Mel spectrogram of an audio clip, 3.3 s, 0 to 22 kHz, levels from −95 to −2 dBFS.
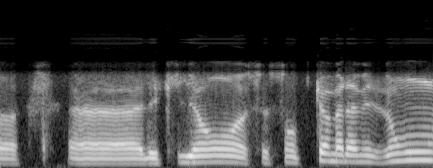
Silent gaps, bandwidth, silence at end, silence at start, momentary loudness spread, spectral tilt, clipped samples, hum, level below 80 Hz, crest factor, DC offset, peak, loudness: none; 4.9 kHz; 0 s; 0 s; 9 LU; -8.5 dB/octave; under 0.1%; none; -68 dBFS; 14 dB; under 0.1%; -4 dBFS; -19 LUFS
